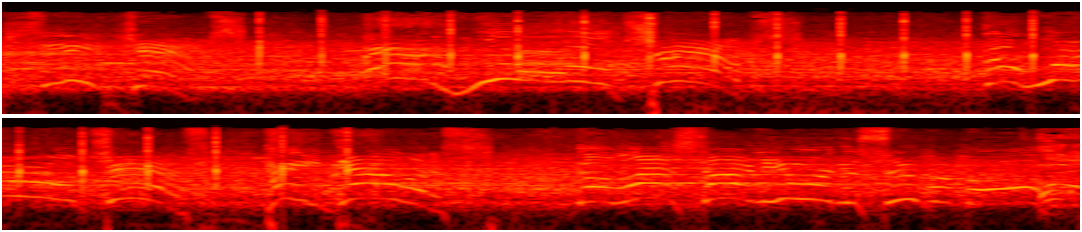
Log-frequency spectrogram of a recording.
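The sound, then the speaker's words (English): A loud arena crowd boos a Philadelphia Eagles kicker speaking before them, in a sustained, overlapping roar of many voices, with sharp claps and bangs scattered throughout the nearly eleven seconds. “It had a good wrestling-like pop to it with everyone booing really loud.”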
